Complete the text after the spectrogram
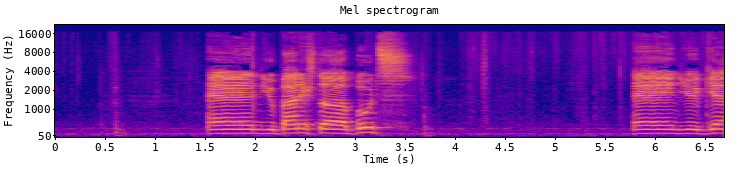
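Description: Playing cards are shuffled and slide softly on a mat.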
